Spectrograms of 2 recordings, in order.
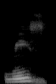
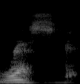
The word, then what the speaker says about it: risk: then we have risk this is not rhys doesn't exist is an serious i so it's not it's not risk excuse me it's not risk it's risk risk almost like an e but it's not an a it's like almost risk everybody risk risks risk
